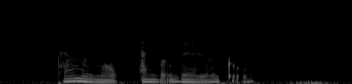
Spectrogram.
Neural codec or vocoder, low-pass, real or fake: none; 3.6 kHz; real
